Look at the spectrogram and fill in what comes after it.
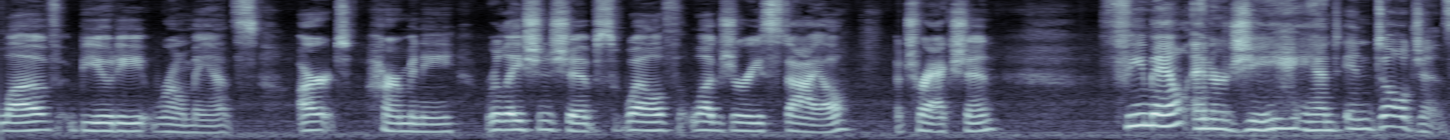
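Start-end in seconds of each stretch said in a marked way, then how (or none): none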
